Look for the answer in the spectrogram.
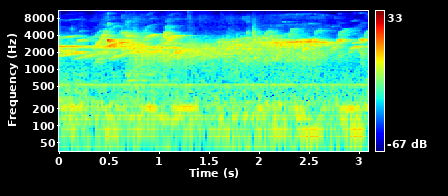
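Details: Singing canary indoors at home, a continuous high twittering warble of quick chirps and buzzy trills flowing without pause, with a low electrical hum in the background.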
